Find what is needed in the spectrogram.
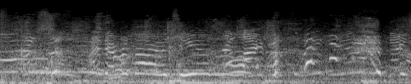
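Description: Several young women's voices overlapping in excited greeting chatter, with a low music bass line running underneath.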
